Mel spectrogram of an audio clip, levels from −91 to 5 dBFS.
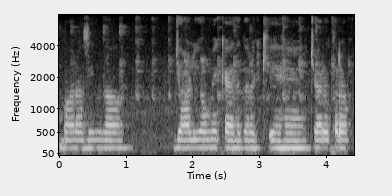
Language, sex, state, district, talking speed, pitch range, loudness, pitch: Hindi, male, Uttar Pradesh, Shamli, 120 wpm, 160-165 Hz, -17 LUFS, 165 Hz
